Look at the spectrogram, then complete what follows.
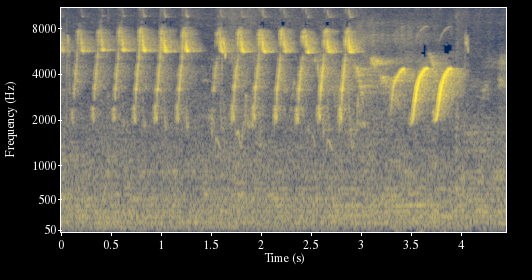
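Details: Black-naped monarch uttering a steady string of short, sharp, high notes, then two louder upslurred whistles at the close.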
